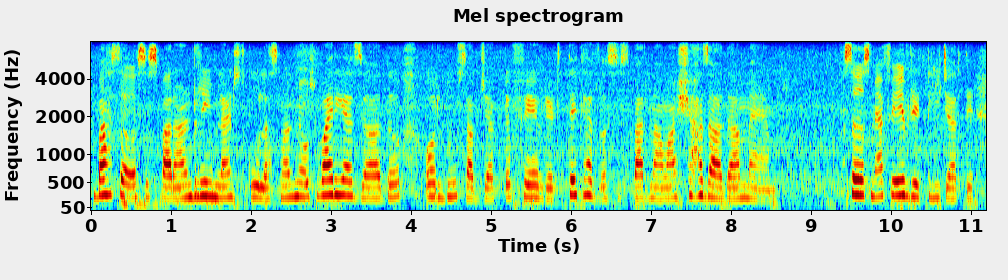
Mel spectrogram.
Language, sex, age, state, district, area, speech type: Kashmiri, female, 18-30, Jammu and Kashmir, Ganderbal, rural, spontaneous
